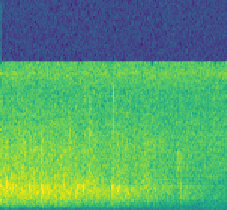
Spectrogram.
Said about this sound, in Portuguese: Dê mais um aplauso lindo a Jesus e tome seu assento.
